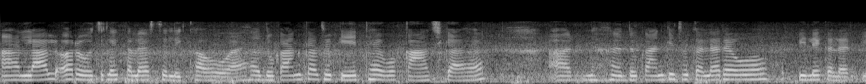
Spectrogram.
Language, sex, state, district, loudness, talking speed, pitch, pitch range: Hindi, male, Bihar, Jahanabad, -15 LUFS, 195 wpm, 205 Hz, 200-220 Hz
